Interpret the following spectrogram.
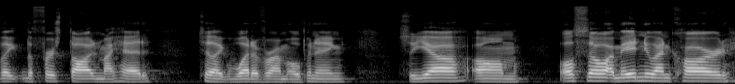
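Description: A man's voice: medium pitch, clean tone. Stuffy teen boy rambling to camera. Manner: rambling, lots of fillers. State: stuffy from a cold. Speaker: youtuber. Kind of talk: casual vlog outro. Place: indoor living room at night. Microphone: phone held low at arm's length.

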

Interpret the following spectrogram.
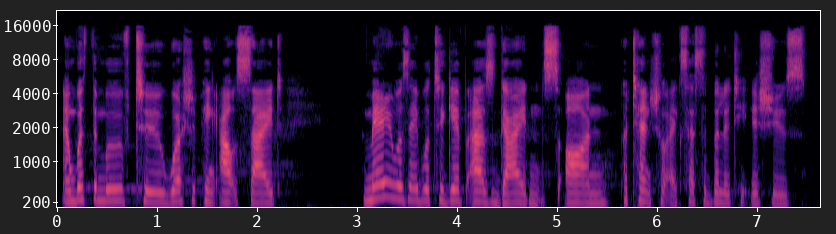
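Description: Female pastor, American, middle-aged, mid-range voice, deliberate sermon delivery, long church reverb. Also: mid-range voice. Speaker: pastor preaching. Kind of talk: sermon, read from notes. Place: pulpit in a stone church sanctuary. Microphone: lapel mic.

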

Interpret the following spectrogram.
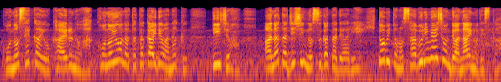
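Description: High-voiced, idealistic young woman. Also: expressive, fast, noisy background. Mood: earnest pleading. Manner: earnest, intense, insistent. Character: idealistic, defiant young woman scientist, elder sister. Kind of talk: dramatic Japanese anime game acting.

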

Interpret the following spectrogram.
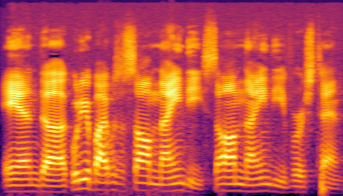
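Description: Man in his forties, pastor, casual preaching style, frequent "okay?", small church sanctuary, mid-pitched voice. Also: a little fast, clear, resonant tone. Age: 40s. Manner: conversational preaching, frequent "okay?" check-ins, animated gestures. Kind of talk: sermon.

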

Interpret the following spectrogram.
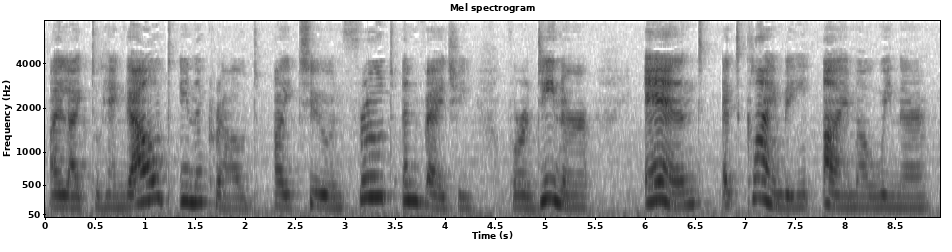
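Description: A woman's voice: on the low side, animated, slow, far from the mic, voice pushed down, rough recording. A woman voicing a patient father who tells riddles to his daughter. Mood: coaxing.

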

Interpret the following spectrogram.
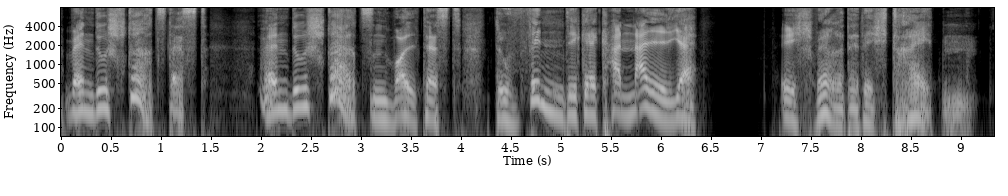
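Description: A man's voice: fairly high pitch, big pitch swings, drawn-out words, gravelly, no room sound, studio quality, voice pushed up, heavily acted. A man voicing an enraged, indignant man who bellows helpless curses in a dramatised literary story. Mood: screaming rage. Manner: bellowing, ranting in exclamations and insults.

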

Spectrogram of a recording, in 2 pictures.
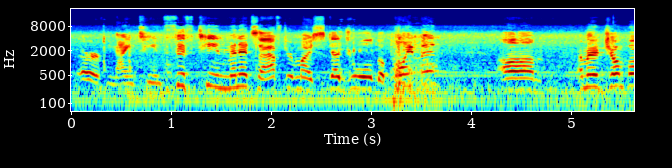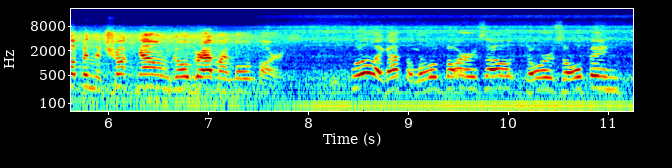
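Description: A man, a truck driver vlogging casually in a relaxed, rambling way while feeling tired and unwell. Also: extremely high pitch. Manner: relaxed and rambling, many ums. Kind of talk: casual vlog narration. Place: truck cab and outdoor truck lots. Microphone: phone or dash camera. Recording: noisy outdoor truck yard audio. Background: engine and traffic noise.

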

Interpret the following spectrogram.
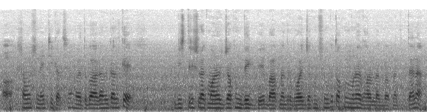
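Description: A man's voice: on the high side, steady tone, a little fast. A young man, a content creator talking casually on a phone call and to viewers, politely admonishing. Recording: clearly noisy background hum.

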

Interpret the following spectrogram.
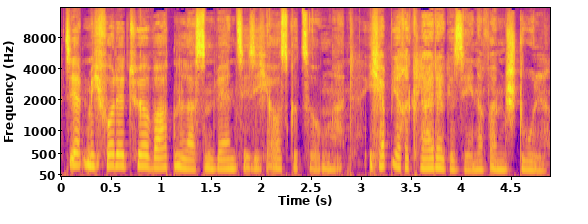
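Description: Radio drama: shrewd secretary, heavy vocal fry, husky, knowing, closely recorded. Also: female voice, medium pitch, quick pace, dry recording, studio quality. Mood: suspicious, knowing. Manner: knowing, probing, frank. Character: shrewd, teasing female secretary of private detective. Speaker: actress in a radio crime drama.

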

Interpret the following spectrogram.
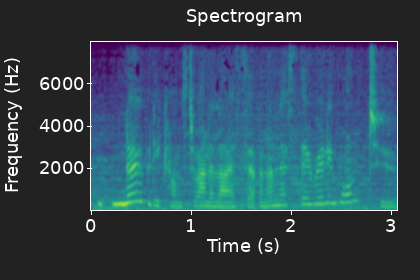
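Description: A sad, weary young-sounding immigrant in a sci-fi audio drama, acted by a woman. Her high voice is hesitant and plaintive, lively in its rises and falls, with music behind it. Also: fast. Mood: naive, wistful. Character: dejected, weary, naive female immigrant. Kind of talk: science fiction audio drama acting.

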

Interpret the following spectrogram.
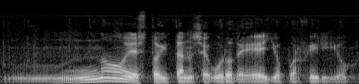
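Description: An actor playing a cautious, grave Mexican police lieutenant in a radio drama, speaking with deliberate authority. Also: male voice, extremely low pitch, sing-song, a little mellow, slight background noise, heavily acted. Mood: grave, advising.

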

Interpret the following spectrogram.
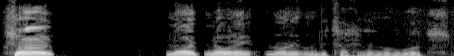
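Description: A man's voice: a little high, moderate pace, a little mellow, dry recording. A middle-aged man with a southern English accent, rambling bluntly and with plenty of swearing in a casual handheld vlog. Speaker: vlogger. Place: inside a small tent in the woods at night. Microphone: handheld phone at close range.

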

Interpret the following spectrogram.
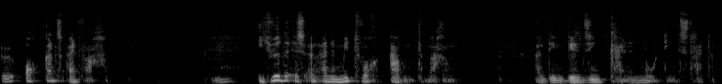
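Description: An actor playing an old retired officer in a crime radio play, telling things in a deliberate, matter-of-fact, bitter way with a husky voice. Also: male voice, fairly low pitch, sing-song, full character voice. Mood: dry, explanatory. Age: older.

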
